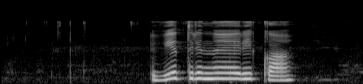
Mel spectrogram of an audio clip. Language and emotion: Russian, neutral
